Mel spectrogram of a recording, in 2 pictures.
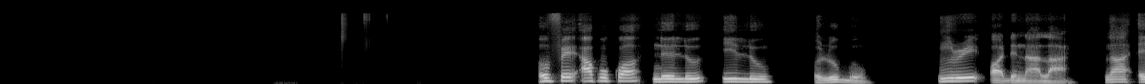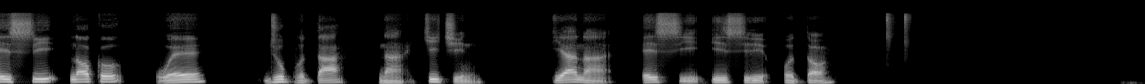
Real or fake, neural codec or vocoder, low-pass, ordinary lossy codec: fake; codec, 24 kHz, 0.9 kbps, DualCodec; none; none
